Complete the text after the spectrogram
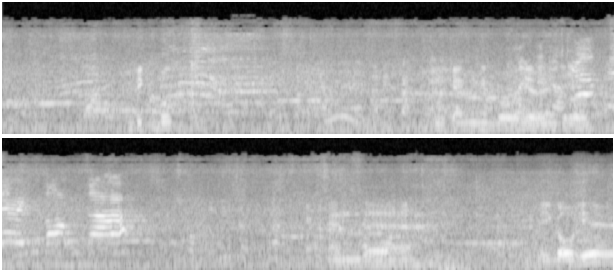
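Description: A young man talks casually, close up.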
